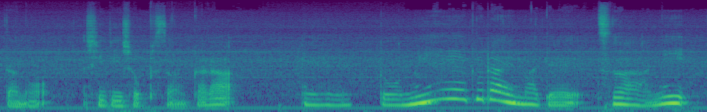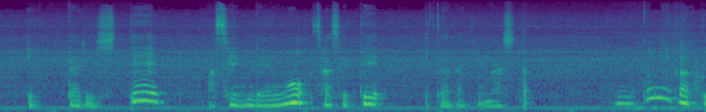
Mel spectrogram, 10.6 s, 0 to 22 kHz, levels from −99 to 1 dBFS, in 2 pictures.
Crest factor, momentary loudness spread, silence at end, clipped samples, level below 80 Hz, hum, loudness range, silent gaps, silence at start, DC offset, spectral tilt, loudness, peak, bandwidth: 18 dB; 16 LU; 0 s; under 0.1%; -62 dBFS; none; 5 LU; none; 0 s; under 0.1%; -5 dB/octave; -31 LUFS; -14 dBFS; 20 kHz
